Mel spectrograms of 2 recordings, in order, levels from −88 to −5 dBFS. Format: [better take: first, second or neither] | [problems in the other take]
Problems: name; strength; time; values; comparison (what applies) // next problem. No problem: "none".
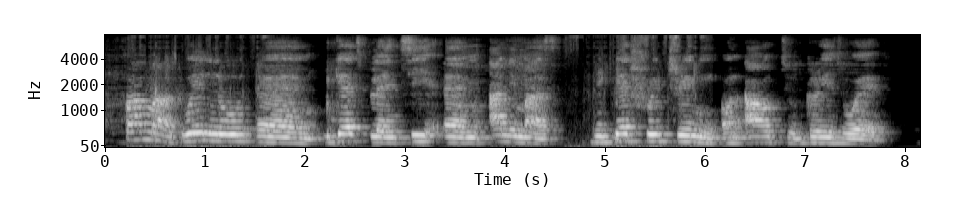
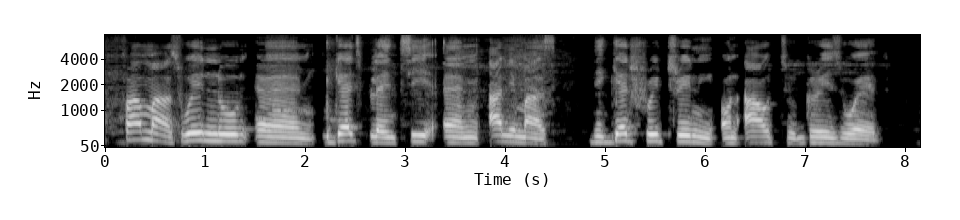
second | noise reduction (neural separator model SepFormer DNS4)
